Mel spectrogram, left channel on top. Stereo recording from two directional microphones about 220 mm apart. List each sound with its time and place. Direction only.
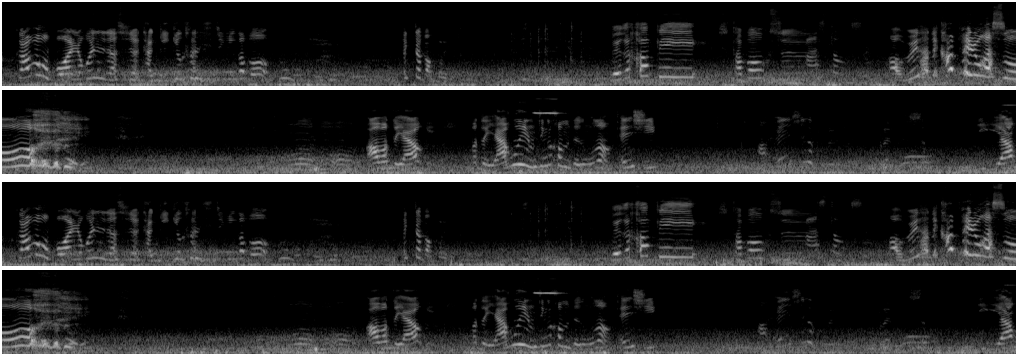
0.2 s speech: centre (ahead or behind)
6.1 s speech: 20° right (ahead or behind)
7.3 s vehicle: 10° left (ahead or behind)
8.9 s a woman's voice: centre (ahead or behind)
10.8 s speech: 20° right (ahead or behind)
13.1 s a sound: 5° right (ahead or behind)
14.8 s a woman's voice: centre (ahead or behind)
19.9 s speech: 5° right (ahead or behind)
